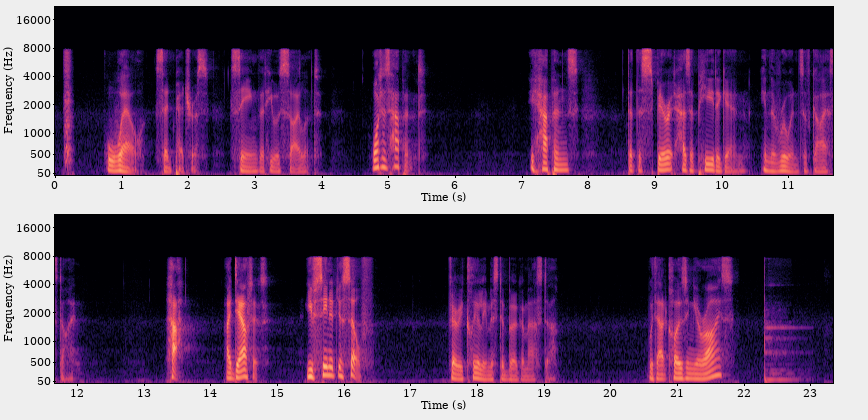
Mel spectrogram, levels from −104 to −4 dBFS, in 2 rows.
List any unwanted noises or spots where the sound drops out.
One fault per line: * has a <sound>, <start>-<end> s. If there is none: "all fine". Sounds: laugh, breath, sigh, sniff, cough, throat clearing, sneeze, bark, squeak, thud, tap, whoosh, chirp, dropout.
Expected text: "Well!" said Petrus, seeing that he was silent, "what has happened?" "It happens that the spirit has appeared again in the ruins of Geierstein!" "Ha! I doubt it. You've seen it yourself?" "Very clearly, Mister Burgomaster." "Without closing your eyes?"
* has a squeak, 0.1-0.3 s
* has a thud, 22.3-23.1 s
